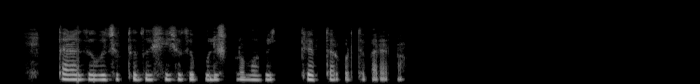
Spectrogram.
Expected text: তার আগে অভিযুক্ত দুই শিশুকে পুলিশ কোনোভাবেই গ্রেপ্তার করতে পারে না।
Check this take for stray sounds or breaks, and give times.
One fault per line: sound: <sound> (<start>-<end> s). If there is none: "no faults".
no faults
